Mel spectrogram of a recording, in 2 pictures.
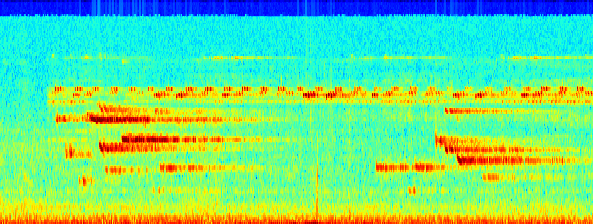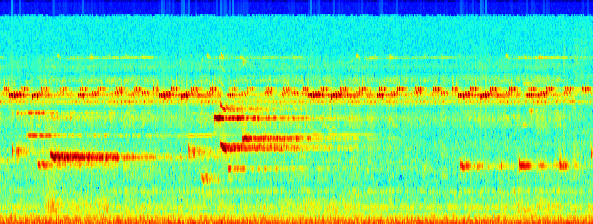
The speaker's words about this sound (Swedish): Som försökte då ropa efter någon typ av sällskap då... i en djungel långt, långt bort härifrån. Så pausar han ibland för att han väntar på att någon annan ska svara. Och det här är det sista ljudet från den sista fågeln av den här sorten. Lyssna.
